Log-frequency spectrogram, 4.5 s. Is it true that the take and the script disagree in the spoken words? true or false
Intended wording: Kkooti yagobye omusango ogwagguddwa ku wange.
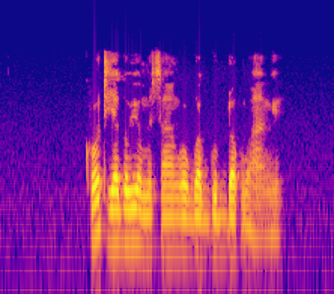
false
